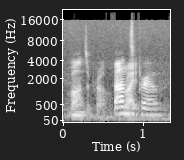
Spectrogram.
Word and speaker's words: VONSAPRO: VONSAPRO.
